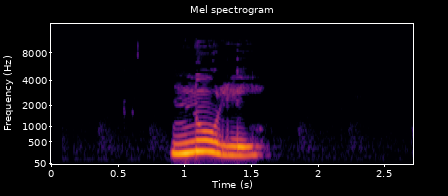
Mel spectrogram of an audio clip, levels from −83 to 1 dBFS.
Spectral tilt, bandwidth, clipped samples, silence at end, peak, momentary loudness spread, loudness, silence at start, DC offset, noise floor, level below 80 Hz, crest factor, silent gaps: -8.5 dB/octave; 5.4 kHz; under 0.1%; 1.15 s; -10 dBFS; 11 LU; -22 LUFS; 0.9 s; under 0.1%; -73 dBFS; -78 dBFS; 16 dB; none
